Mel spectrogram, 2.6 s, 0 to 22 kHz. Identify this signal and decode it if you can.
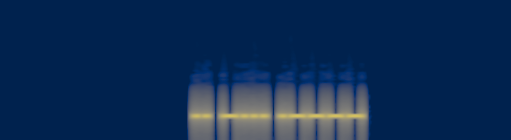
Morse code, heard as a keyed tone, about 50 wpm, 700 Hz. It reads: IB1
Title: Three Challenging Letter-Number Combinations 50wpm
